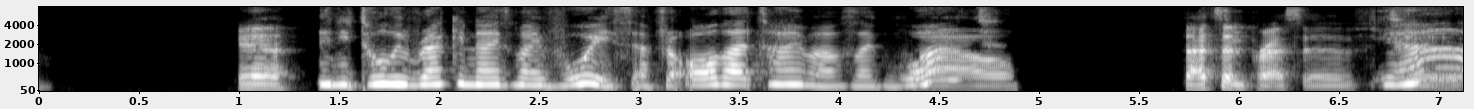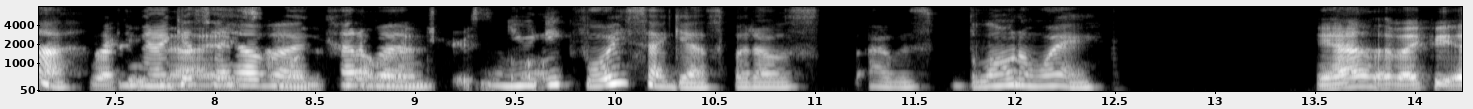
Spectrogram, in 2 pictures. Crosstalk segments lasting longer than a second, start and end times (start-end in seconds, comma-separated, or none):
6.7-9.7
